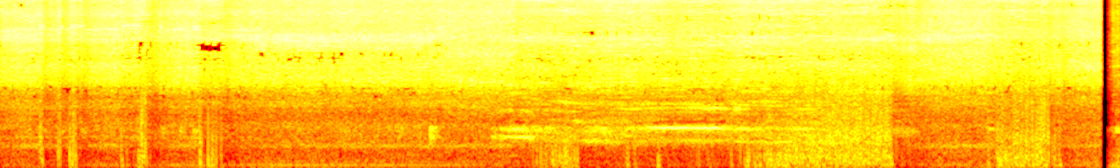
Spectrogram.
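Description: Angle grinder with a thin cutting disc slicing through galvanized sheet-steel cable trunking: a steady, high hiss of the disc in the metal, with a whining tone for a few seconds around the middle.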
